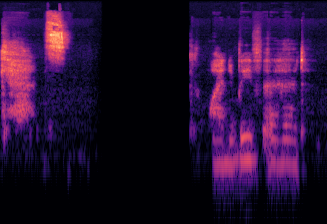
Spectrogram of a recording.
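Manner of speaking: soft unvoiced whisper.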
